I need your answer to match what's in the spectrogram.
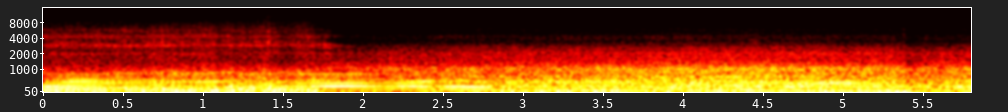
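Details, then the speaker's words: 2009 VW Golf Mk6 1.4 TSI turbo petrol, stock exhaust, DSG dual-clutch, driven hard in Drive: revs climb hard to about 4000 rpm, quick drop with short exhaust burble at the upshift, then pulls again; normal. "so when you hit about 4000 when it grabs when it changes gear that's when you're gonna hear the dsg uh thoughts"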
